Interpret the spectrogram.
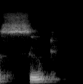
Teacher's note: word voice limit and it contains the high-back valve rule and ends in a voiceless alveolar stop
